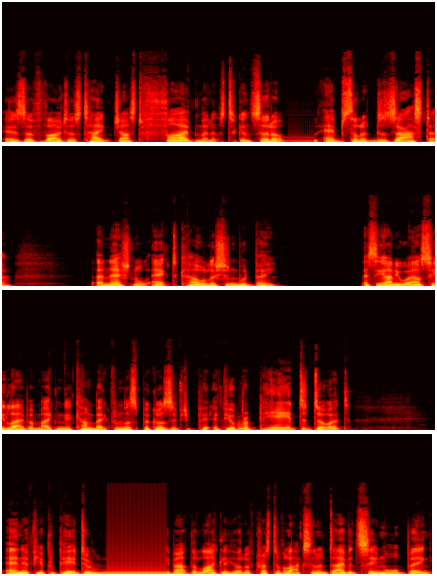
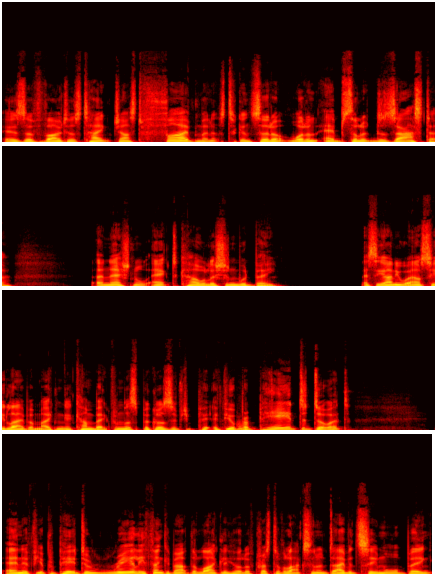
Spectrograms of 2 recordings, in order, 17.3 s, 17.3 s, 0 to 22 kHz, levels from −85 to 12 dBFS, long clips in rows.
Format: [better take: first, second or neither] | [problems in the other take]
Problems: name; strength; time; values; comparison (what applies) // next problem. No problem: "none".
second | audio freezing; at 3 s and at 14 s for 0.5 s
